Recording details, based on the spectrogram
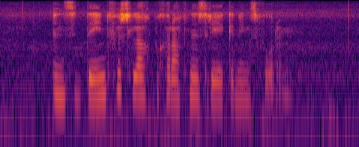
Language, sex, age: Afrikaans, female, 20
